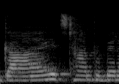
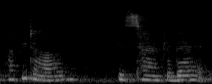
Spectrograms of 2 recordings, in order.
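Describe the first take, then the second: First: Said in the usual way. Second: Softer, hushed bedtime line; soft bedtime whisper. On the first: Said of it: "So instead of saying". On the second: Shown as a demonstration. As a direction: whisper it to a pet. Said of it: "I'll say".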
